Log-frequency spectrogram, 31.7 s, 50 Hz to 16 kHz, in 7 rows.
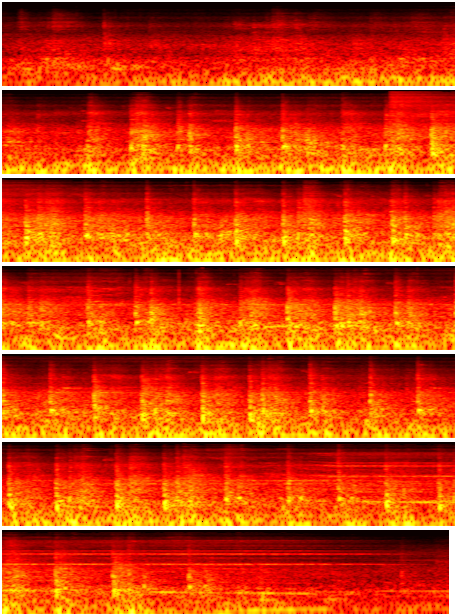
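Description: Southeastern Class 466 and Class 465 Networker electric multiple unit running into the platform, its wheels clicking steadily over the rail joints as it passes. A steady high whine comes in near the end as the train slows.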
